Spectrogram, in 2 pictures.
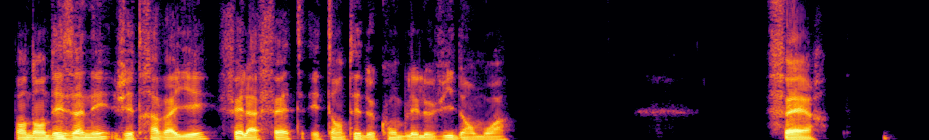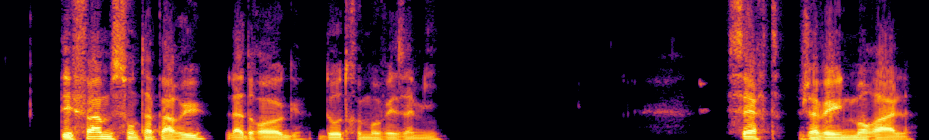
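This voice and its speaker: His voice digitally lowered to an unnaturally deep pitch to hide his identity, a man confesses his own story with earnest remorse. He pauses and stretches out key moments slowly. The sound is close and dry, without any echo.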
